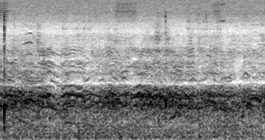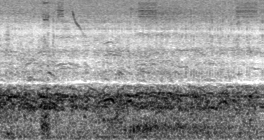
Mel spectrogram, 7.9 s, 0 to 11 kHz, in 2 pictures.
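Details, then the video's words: Many geese honking together as they take off and land over Wicken Fen and Burwell Fen on a September 2016 evening; a continuous, thick wash of overlapping calls with no single bird standing out. "Lots of Geese take off & land"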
